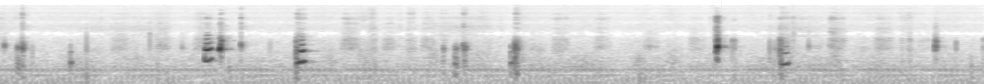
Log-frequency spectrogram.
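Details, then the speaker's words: Infant hiccups: short, abrupt catches of breath from a baby boy, some with a brief voiced squeak, in a quiet room while he tries to cry. "You're trying to cry but you can't because you got the hiccups? That's kind of funny."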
